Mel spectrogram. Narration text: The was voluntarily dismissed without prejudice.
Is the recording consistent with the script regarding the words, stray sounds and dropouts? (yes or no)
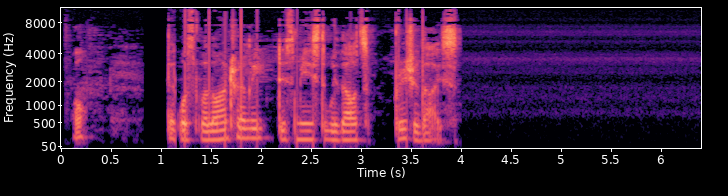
yes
